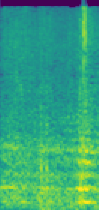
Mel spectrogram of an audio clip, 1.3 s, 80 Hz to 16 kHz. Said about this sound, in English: A few weeks back, I paid a visit to a guy who keeps about 15 hives at the top of a building right in downtown Washington, D.C. And on this particularly hot day, the bees were not into me or my microphone.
